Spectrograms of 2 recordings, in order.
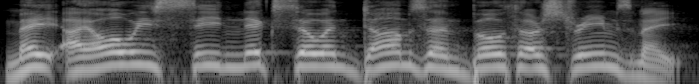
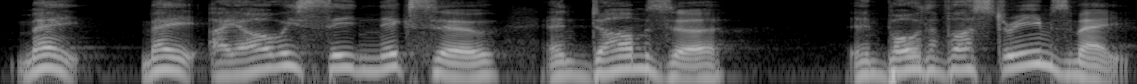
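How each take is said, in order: First: British accent, higher and pushed harder; hammed-up British accent, pitched up; stronger British accent. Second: British accent that slips toward Australian; a shaky British accent that drifts Australian; mock British accent. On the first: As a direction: go a little bit more British. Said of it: "I gotta go a little bit more British". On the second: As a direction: try a British accent, landing half Australian. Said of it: "That was more Australian than British". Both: Shown as a demonstration.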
